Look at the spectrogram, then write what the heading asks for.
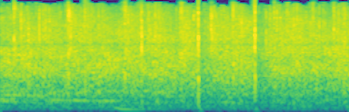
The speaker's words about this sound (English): And since I'm on stage and I just love doing this, can we give my team, the production team, just a big round of applause? Yeah.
